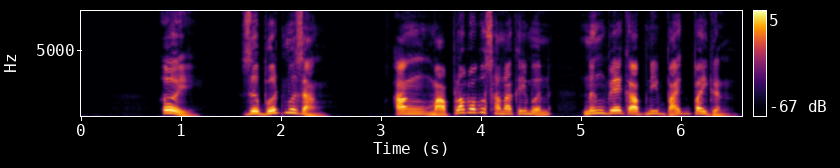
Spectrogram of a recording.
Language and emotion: Bodo, surprised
